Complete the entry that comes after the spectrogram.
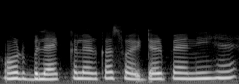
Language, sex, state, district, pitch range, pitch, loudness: Hindi, female, Madhya Pradesh, Bhopal, 255-280 Hz, 270 Hz, -15 LUFS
